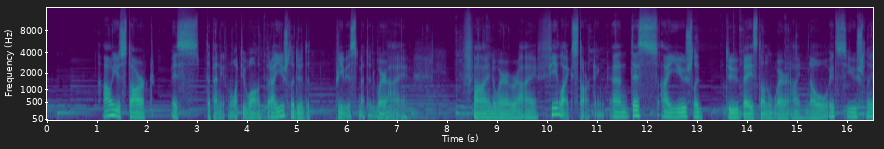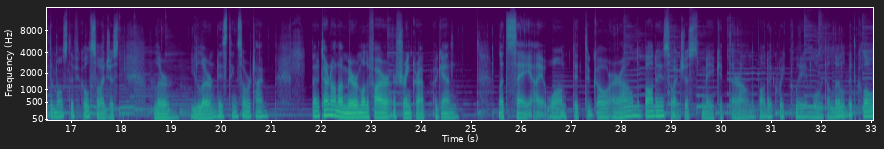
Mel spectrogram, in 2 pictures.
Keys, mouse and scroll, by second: 0.7 g, 1.5 s, 2.9-3.2 drag, 3.3 r, 4.5 s, 5.0 g, 5.9-6.3 drag, 6.6-6.9 drag, 7.0 g, 7.8-8.3 drag, 8.4 r, 9.4 click, 9.8 s, 10.8 g, 12.1-13.5 drag, 14.2 click, 15.1 shift+click, 15.2 middle click, 15.2 right click, 15.4 click, 15.4 middle click, 15.4 right click, 16.5 click, 16.8 shift+middle click, 17.5 2, 18.0 g, 19.3-20.4 drag, 20.8 shift+click, 21.1 click, 23.8 click, 24.5 2, 24.8 click, 25.4 e, 26.2 click, 27.1 e, 28.1 middle click, 29.3 e, 30.9-33.0 typing.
